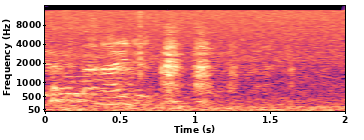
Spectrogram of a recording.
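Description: Faint murmur of congregation voices answering the preacher's question, with a couple of short soft sounds about a second in, then quiet room noise.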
